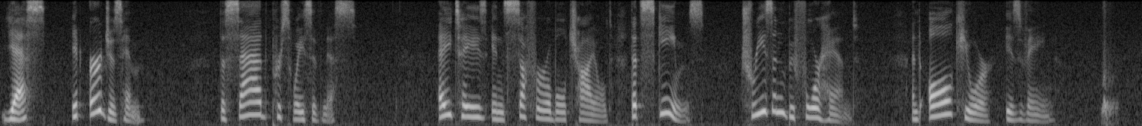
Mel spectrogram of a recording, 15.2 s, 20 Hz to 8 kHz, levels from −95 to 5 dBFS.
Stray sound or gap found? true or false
true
